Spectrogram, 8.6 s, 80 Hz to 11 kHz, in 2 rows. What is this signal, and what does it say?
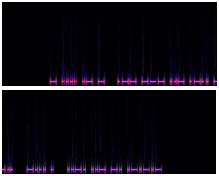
Morse code, heard as a keyed tone, about 32 wpm, 700 Hz. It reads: THAT WOULD BE FUN.
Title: Sentences from Top 1000 Words - Review Part 4 - 30wpm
